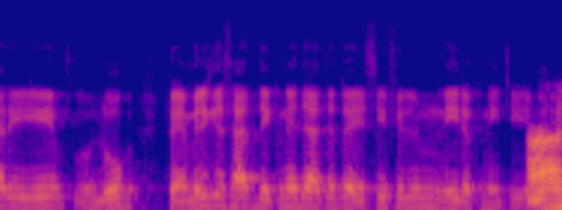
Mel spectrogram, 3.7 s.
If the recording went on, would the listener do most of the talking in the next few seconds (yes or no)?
yes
